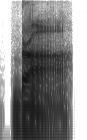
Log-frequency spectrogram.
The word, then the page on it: bra: British English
